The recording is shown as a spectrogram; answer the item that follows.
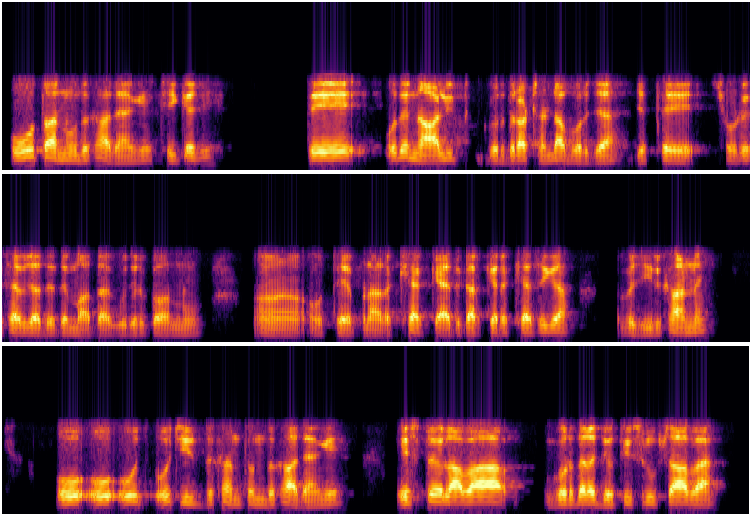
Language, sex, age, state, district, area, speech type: Punjabi, male, 45-60, Punjab, Fatehgarh Sahib, urban, conversation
